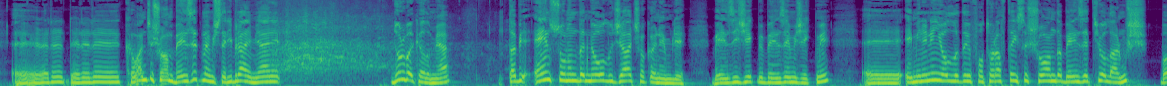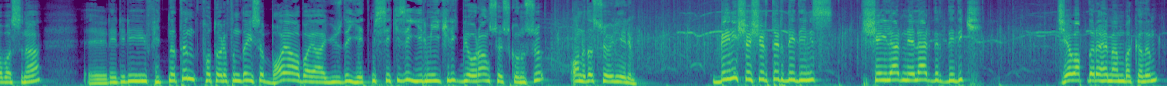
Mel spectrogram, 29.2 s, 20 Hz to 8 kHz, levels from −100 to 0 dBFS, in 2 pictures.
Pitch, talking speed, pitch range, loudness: 200 Hz, 105 wpm, 170-220 Hz, -18 LUFS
